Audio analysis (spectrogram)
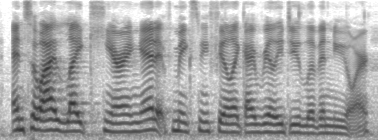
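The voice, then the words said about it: New York tri-state area accent. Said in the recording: “you have like a Long Islandish accent ... Everyone actually always thinks I'm from Jersey ... you have like a very tri-state area”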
